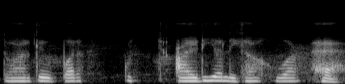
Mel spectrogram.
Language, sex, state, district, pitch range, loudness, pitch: Hindi, male, Uttar Pradesh, Shamli, 150-165 Hz, -20 LUFS, 155 Hz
